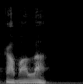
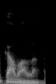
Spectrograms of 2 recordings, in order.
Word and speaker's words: Kabbalah: lo, lo, importante, hombre, yo soy partidario de pronunciarlo como se pronuncia en el hebreo original, que sería Kabbalah. Pero está bien Kabbalah también.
